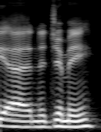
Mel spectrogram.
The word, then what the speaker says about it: Najimy: Seth Green, John Lovitz, Kathy Najimy, right? – Yeah.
